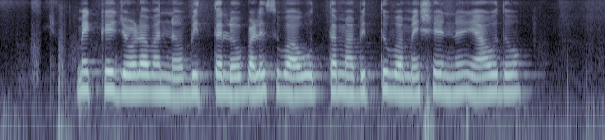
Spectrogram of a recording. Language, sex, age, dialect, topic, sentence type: Kannada, female, 46-50, Central, agriculture, question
